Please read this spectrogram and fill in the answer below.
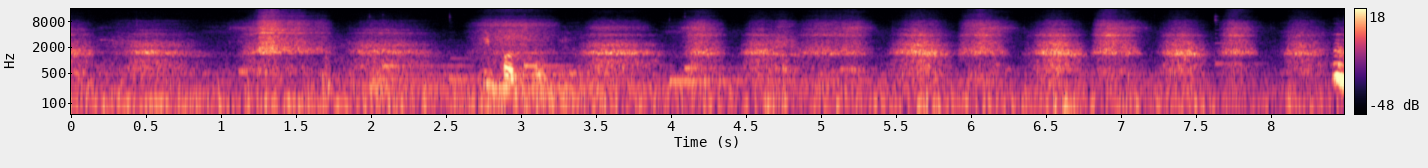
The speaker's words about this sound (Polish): głęboki wdech nosem, wydech usta. Wdech nosem, wydech usta. Spłycamy oddech.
